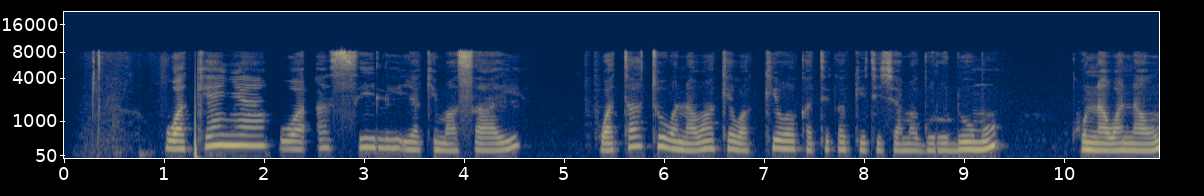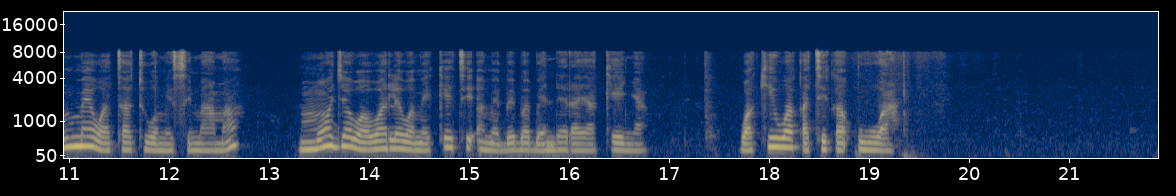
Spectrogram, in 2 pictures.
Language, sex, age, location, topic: Swahili, female, 36-49, Kisii, education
